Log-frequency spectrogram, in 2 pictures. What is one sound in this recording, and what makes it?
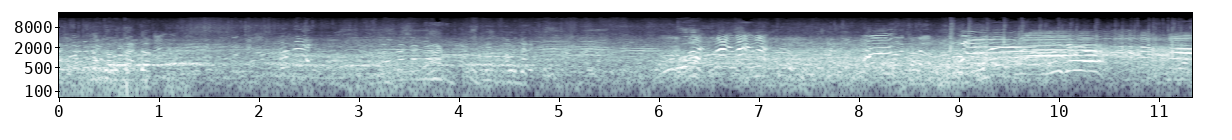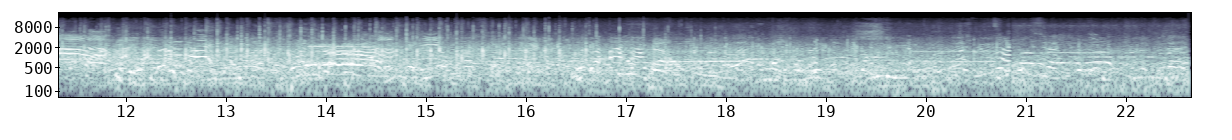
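A crowd cheers and shouts outdoors, swelling loudly for a while.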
